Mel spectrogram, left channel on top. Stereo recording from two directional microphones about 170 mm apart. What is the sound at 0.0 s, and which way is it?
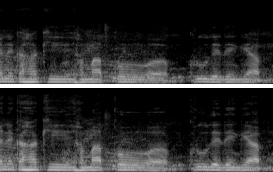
A man's voice, 10° right (ahead or behind).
